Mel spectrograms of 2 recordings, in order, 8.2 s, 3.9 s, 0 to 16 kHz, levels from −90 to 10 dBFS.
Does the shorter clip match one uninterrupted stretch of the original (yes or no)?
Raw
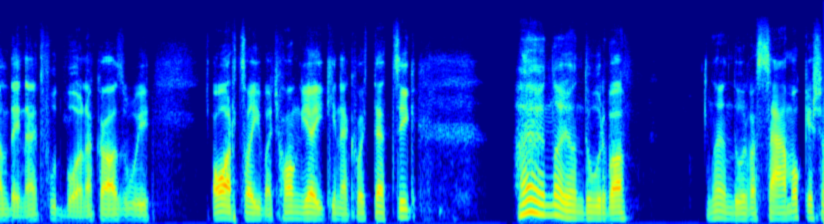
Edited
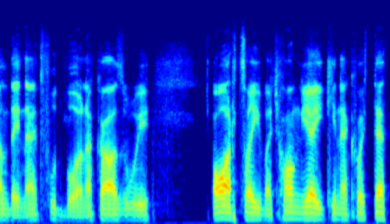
yes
